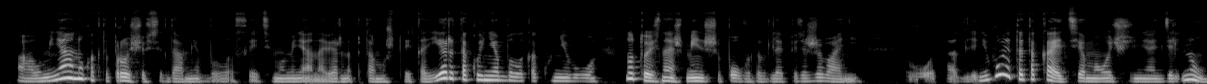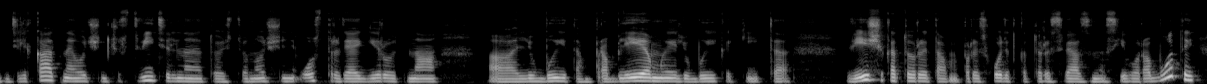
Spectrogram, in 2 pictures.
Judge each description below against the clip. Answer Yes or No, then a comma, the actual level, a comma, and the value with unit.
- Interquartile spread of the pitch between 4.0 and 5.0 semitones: No, average, 3.1 semitones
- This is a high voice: No, medium, 140 Hz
